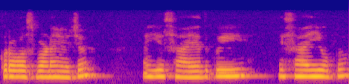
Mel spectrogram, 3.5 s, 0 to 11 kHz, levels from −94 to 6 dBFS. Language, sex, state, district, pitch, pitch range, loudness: Garhwali, female, Uttarakhand, Tehri Garhwal, 215 Hz, 205-225 Hz, -15 LUFS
